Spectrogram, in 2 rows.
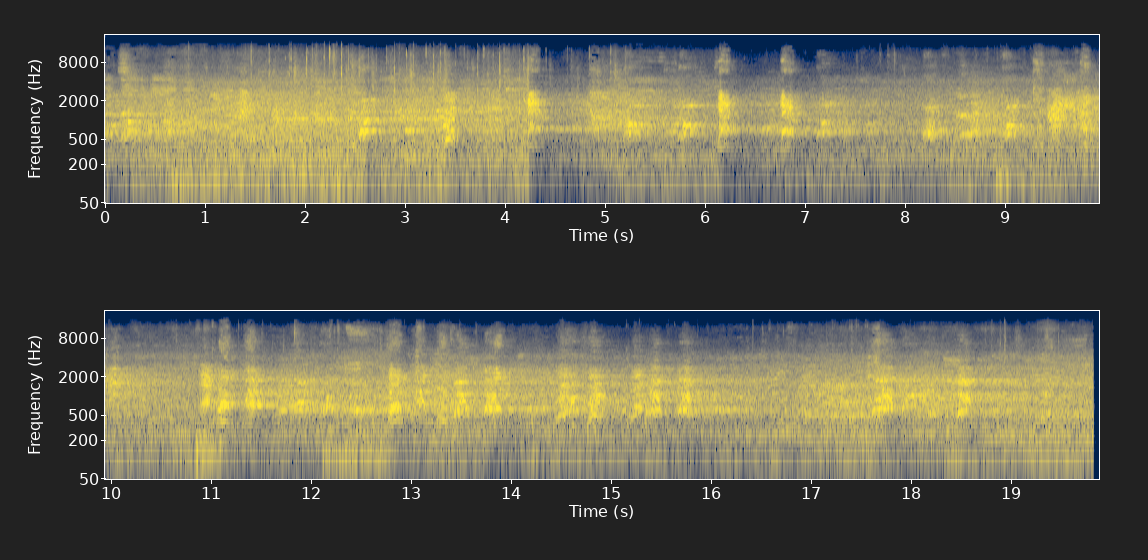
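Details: At a Lahti dog show on 27 April 2014, champion class male Samoyeds bark in scattered runs of sharp, ringing yaps, sometimes several in a row, amid loud background chatter and crowd noise.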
